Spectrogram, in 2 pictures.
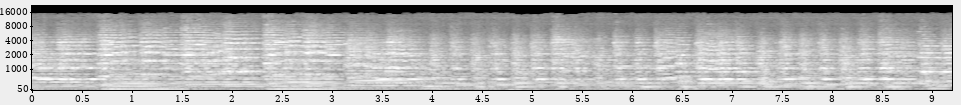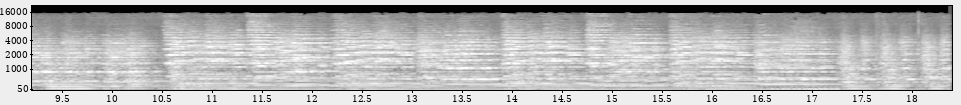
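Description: String orchestra playing: violins, cellos and a double bass. Short low bass notes repeat about once a second in the opening seconds, and a long low note is held from about ten seconds in.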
